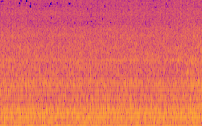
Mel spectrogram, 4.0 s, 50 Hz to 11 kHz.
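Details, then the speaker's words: 2007 Honda Accord LX 2.4L with AC not working, after replacing the relays and during the AC recharge: the cooling fans kick on as they should, a steady even whir over a smooth idle, moving a lot of air. Normal radiator fan operation. "our fans kicked on like they're supposed to there's a lot of air going through there now"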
